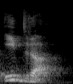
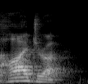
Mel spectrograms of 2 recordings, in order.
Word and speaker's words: Hydra: They called it uh, if you're Greek, you call it Idra, is how they say it. I call it Hydra.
